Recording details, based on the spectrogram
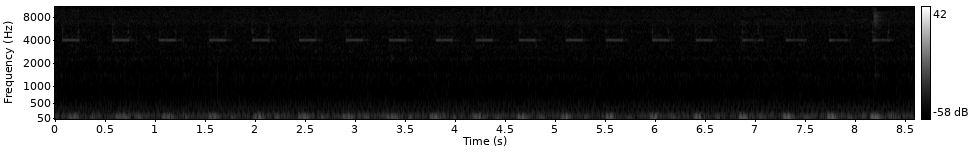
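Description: Regular low heartbeat thumps near 68 beats a minute with steady monitor beeps and hum behind; a normal heartbeat.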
